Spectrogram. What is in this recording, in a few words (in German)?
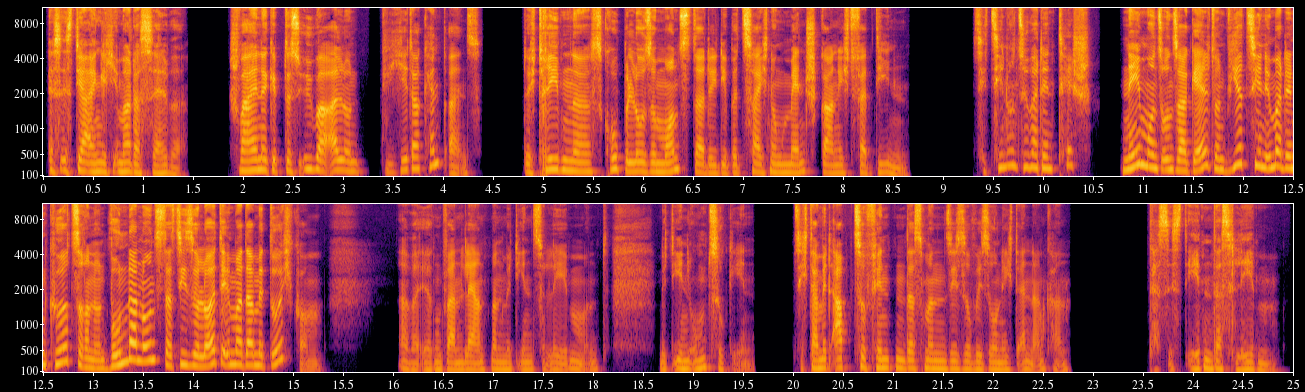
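Schauspiel, Cool; Schweine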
